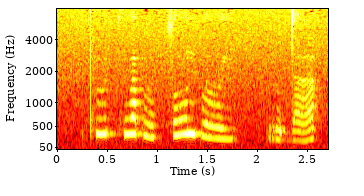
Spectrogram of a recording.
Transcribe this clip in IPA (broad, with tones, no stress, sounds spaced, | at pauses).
pʰ ɯː˥˩ t̚ f u˥˩ a̯ p l u˨˩ k̚ s oː˥˩ n p l ɤː˧ j | p r u˨˩ ʔ d aː˩˦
